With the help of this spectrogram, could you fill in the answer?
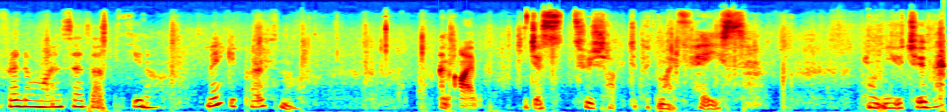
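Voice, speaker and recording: With a Norwegian accent, a woman speaks at a medium pitch with lively intonation. She pauses long and often, and there is noticeable background noise. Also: fairly slow pace. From Norway, Oslo. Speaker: nature vlogger. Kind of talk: casual vlog narration while hiking. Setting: outdoors, hiking in forest. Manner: casual, hesitant with fillers; slightly breathless while walking.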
